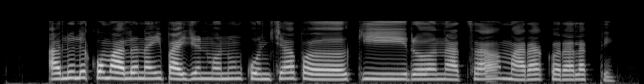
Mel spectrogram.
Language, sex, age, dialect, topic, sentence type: Marathi, female, 25-30, Varhadi, agriculture, question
